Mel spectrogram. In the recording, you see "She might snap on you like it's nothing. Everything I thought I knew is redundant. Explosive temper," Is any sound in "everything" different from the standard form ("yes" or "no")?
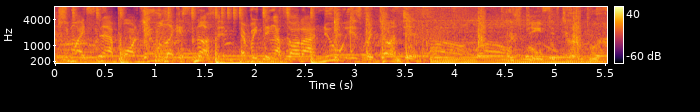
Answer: no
